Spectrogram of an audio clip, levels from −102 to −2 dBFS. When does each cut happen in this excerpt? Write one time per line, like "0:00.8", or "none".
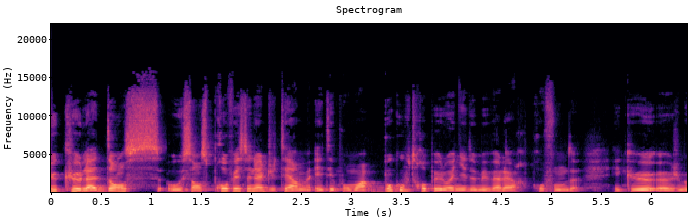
0:01.2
